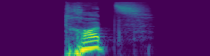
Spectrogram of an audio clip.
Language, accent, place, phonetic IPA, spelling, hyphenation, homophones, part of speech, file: German, Germany, Berlin, [tʁɔts], Trotts, Trotts, trotz / Trotz, noun, De-Trotts.ogg
- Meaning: genitive singular of Trott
